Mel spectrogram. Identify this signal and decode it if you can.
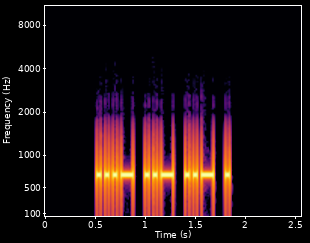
Morse code, heard as a keyed tone, about 30 wpm, 700 Hz. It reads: VUUE
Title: All Cut Numbers - 4-Digit 30wpm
